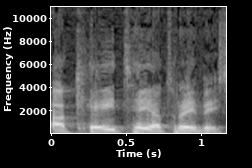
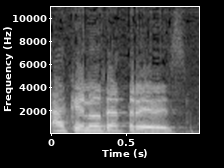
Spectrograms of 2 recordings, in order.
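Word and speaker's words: ¿A que no te atreves?: And help me if I'm pronouncing this right. A que te atreves. Is that right? A que no te atreves.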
